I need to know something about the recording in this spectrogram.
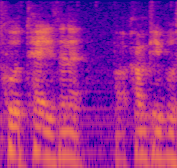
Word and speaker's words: Corteiz: be trying on clothes from quartz cortez it's pronounced cortez in it but some people say quartz cortez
